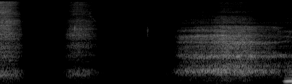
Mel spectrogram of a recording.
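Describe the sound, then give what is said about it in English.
Double-inhale breathwork during a guided meditation: two quick, breathy inhales separated by silence, then a longer, sustained airy breath that fades out. “So hold yourself in this moment, and I want you to breathe the double inhale”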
